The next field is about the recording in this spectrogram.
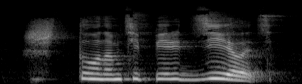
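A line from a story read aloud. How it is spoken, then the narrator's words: Whiny tearful voice. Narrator (Russian): плаксивым голосом произнес он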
